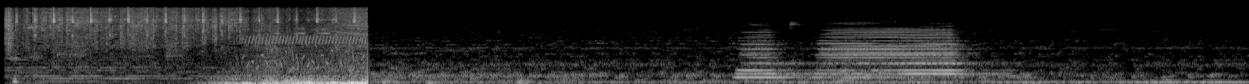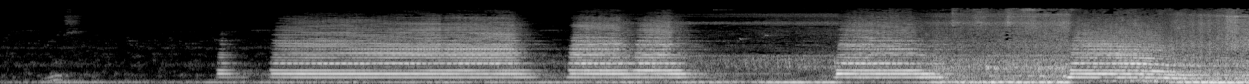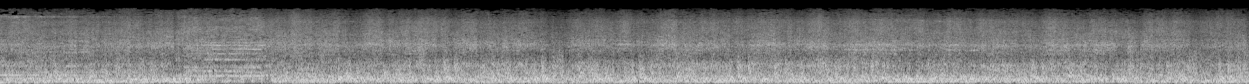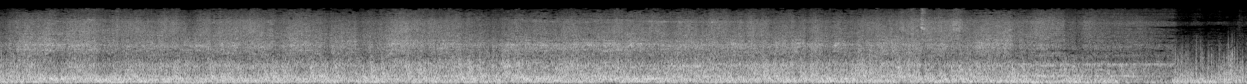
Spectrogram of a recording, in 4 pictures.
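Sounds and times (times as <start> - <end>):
passing train rumble and wheel clatter: 0.1 - 49.9
train horn blasts: 7.3 - 10.2, 14.6 - 19.7, 20.8 - 22.2, 23.1 - 26.2, 26.8 - 27.9.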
